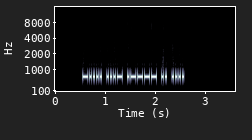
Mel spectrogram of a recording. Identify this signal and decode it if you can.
Morse code, heard as a keyed tone, about 36 wpm, 700 Hz. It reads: 6V1IH
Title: Five Challenging Letter-Number Combinations 35wpm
